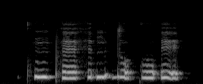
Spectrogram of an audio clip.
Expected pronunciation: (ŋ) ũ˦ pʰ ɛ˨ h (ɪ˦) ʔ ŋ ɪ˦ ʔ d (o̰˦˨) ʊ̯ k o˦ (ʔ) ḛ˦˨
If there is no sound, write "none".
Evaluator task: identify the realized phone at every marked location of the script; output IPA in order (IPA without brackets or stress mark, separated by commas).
kʰ, ɪ˦, o̰˦˨, ʔ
